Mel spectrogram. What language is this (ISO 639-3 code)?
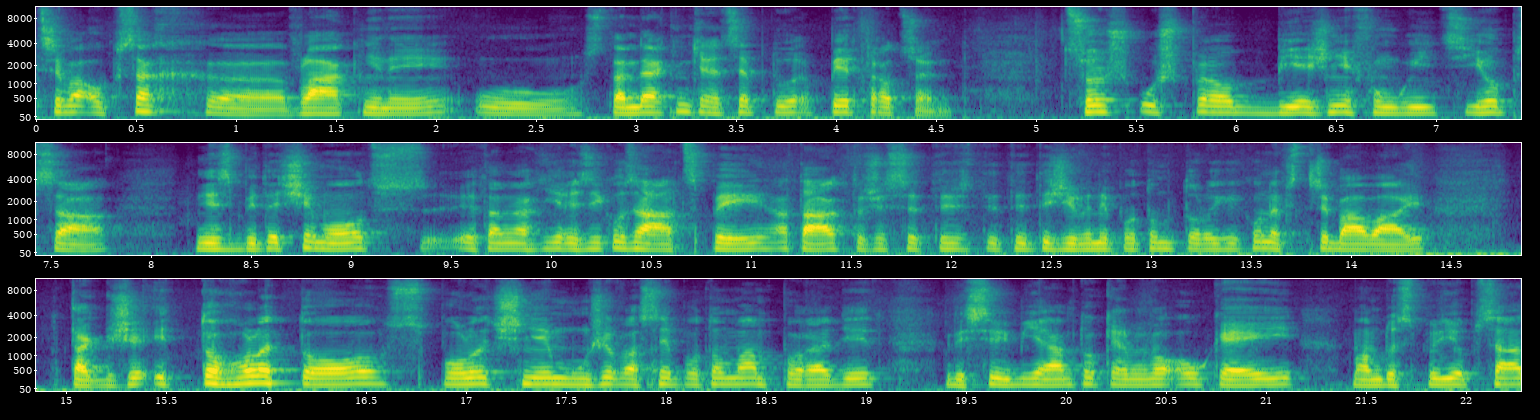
ces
